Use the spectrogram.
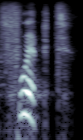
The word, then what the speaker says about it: flipped: next up is uh flipped okay give me a short I here so instead of saying fle flied it's I fli flipped he flipped he flipped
